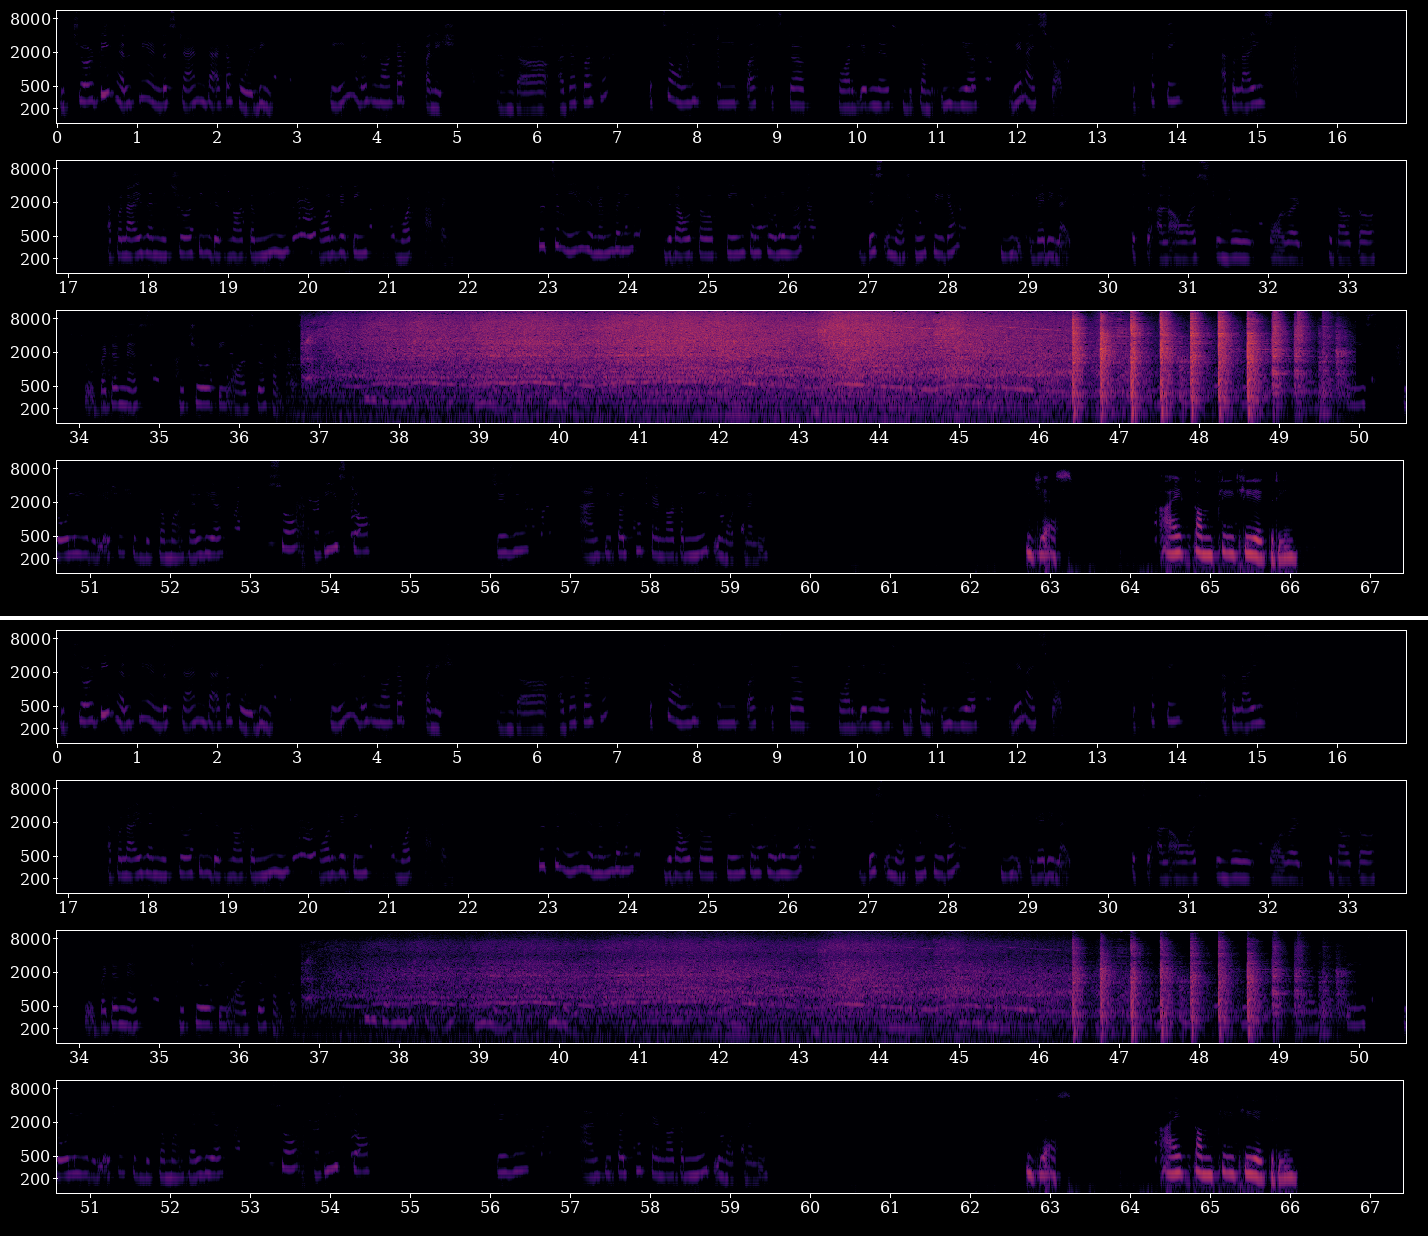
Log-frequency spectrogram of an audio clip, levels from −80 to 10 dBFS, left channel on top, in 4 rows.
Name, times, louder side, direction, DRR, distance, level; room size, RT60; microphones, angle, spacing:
voice 1, 0.0-2.8 3.4-5.0 5.5-6.9 7.4-9.5 9.8-11.6 11.9-12.6 13.4-14.1 14.5-15.3 17.5-19.8 20.1-21.8 22.8-24.1 24.4-26.3 26.9-28.2 28.6-29.9 30.3-33.4 33.9-35.0 35.3-36.9 37.5-39.5 39.9-40.4 40.9-42.6 44.0-46.1 46.7-47.0 47.4-48.0 48.5-52.7 53.2-54.6 56.0-56.5 57.1-59.5, left 2 dB, 25° left, 7.2 m, -63 dB
sound 1, 36.8-49.9, left 15 dB, 65° left, 0.3 m, -30 dB
voice 2, 62.7-63.3 64.4-66.1, left 2 dB, 90° left, 1.3 m, -45 dB
head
